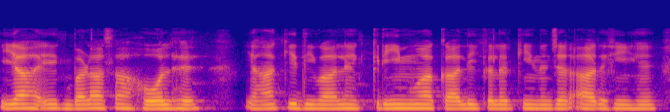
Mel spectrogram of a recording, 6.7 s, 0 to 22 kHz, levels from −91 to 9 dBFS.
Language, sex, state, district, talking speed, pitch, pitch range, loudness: Hindi, male, Uttar Pradesh, Lalitpur, 160 wpm, 140 Hz, 140-145 Hz, -17 LUFS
